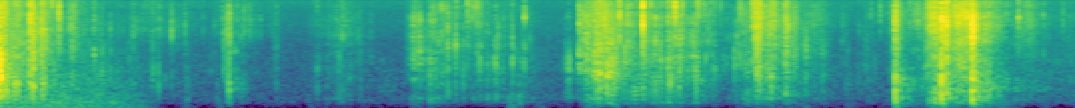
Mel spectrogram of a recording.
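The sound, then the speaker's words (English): Papers of the kind needed to enter Libya being handled and crinkled, with irregular bursts of dry, bright rustling and crackling separated by brief quiet gaps, louder toward the end. No one speaks. “If you want to enter Libya, you don't have a lot of papers like this.”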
